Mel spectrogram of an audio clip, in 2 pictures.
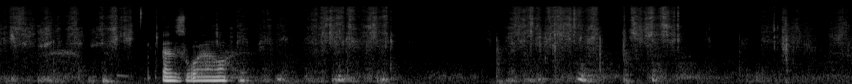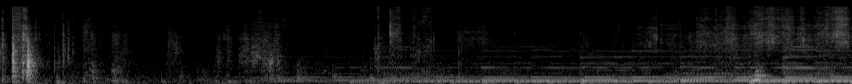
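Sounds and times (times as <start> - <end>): pastel scraping on paper: 0.0 - 1.4, 2.2 - 4.2, 4.9 - 6.9, 12.3 - 13.5, 14.7 - 17.0
paper rustling and sliding: 4.9 - 9.8, 10.6 - 11.6, 12.2 - 13.5, 14.8 - 17.0.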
